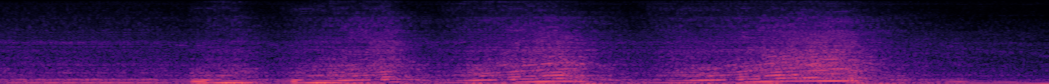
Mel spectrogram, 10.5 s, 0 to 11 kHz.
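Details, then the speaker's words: 1974 Jaguar XJ12 Series 2 carbureted V12 after sitting six years (was on 7 cylinders): revs and settles smoothly, now firing on all 12 cylinders; carbs still need fine adjustment. "Still have to do a lot of things with the carbs, but at least we're firing on all 12 cylinders now."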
